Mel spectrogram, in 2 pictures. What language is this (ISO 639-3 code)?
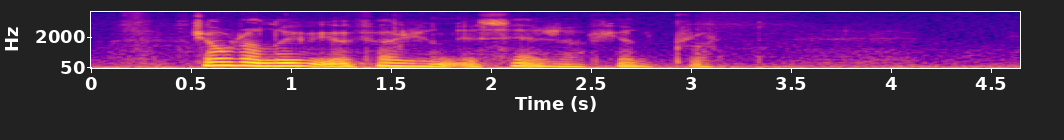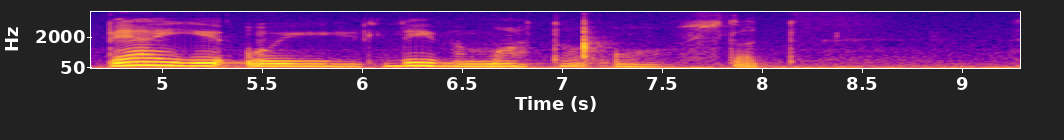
fao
